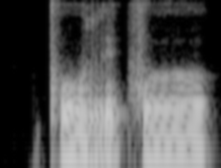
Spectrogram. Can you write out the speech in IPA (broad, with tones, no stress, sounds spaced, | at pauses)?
pʰ oː˩˦ r e˥˩ k̚ f ɤː˧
